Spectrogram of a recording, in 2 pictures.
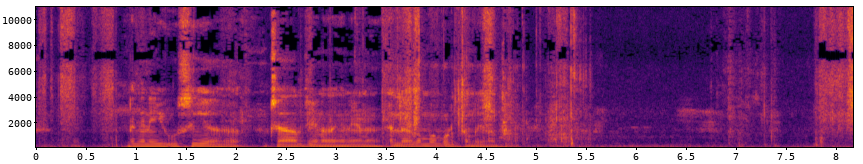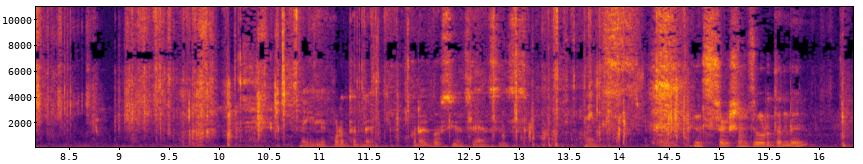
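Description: Paper cards rustle and crinkle as they are handled.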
